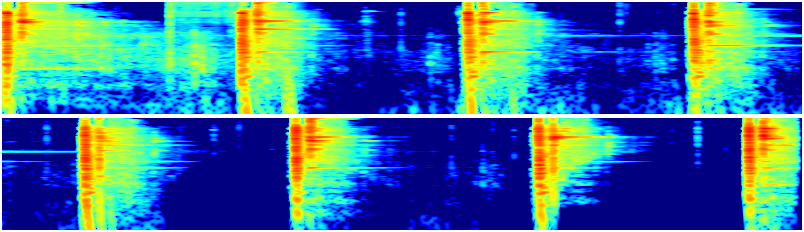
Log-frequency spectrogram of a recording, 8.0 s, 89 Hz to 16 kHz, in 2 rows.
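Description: Eight 9mm pistol shots from a Glock 19X, fired at a steady pace of about one a second. Several shots are followed by a short metallic ring as rounds strike the steel plate targets.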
